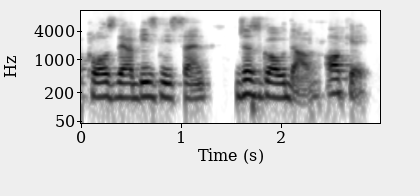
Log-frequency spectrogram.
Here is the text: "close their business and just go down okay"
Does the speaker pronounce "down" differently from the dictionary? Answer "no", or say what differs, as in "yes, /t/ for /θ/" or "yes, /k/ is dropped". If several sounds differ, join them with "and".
no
